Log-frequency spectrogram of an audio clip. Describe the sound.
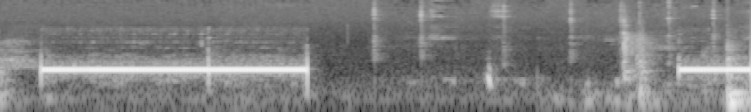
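A telephone call rings unanswered, with a steady, mid-pitched ring tone lasting about two seconds. Quiet rustles and small noises follow, then the tone starts again.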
